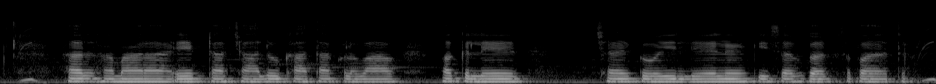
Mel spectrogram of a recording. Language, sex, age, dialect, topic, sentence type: Maithili, male, 18-24, Southern/Standard, banking, question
